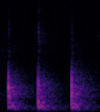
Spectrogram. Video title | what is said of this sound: How To Install The HangSmart TV No Stud DIY Mount | we have a drywall behind us that has absolutely no studs. So you can hear that hollow wall in the background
